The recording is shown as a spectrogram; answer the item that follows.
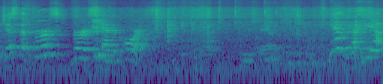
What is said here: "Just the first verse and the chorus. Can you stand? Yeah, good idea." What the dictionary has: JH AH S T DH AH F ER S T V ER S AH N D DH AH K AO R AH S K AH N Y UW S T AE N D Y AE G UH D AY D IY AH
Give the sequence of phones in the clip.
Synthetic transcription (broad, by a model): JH AH S T DH AH F ER S T V ER S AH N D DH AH K AO R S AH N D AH S T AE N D Y AE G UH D AY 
